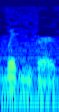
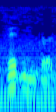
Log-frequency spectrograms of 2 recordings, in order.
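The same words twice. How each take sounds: First: The name begins with a W sound. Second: The name begins with a V sound. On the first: The speaker calls it wrong. "not Wittenberg" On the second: The speaker calls it right. "It's a V, right?"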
